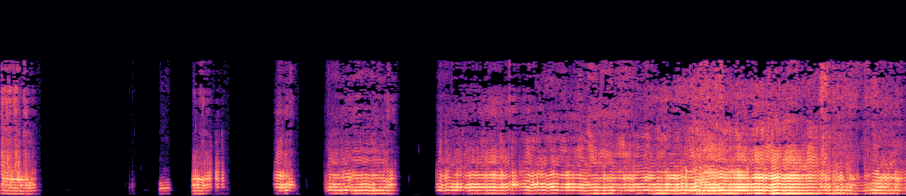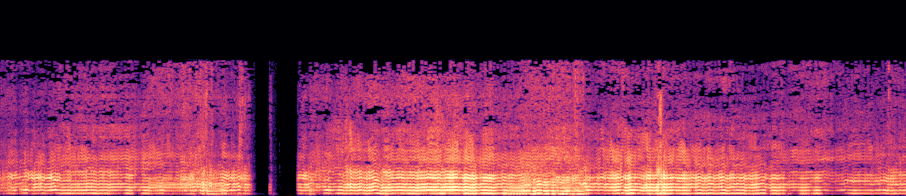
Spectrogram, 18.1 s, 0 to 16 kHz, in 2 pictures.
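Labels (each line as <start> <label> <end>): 0.0 A bee flies quickly around. 0.4
1.6 A bee flies around intermittently. 2.3
2.7 A bee flies around buzzing. 4.0
4.4 Bees are flying and buzzing continuously near the hive. 11.6
12.0 Bees are buzzing and flying closely and continuously. 18.1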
